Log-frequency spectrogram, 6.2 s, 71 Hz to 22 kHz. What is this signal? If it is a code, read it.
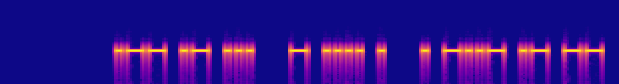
Morse code, heard as a keyed tone, about 22 wpm, 700 Hz. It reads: WAS THE EXAM
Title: Sentences from Top 1000 Words - Review Part 5 - 22wpm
